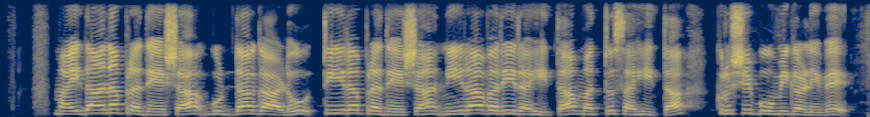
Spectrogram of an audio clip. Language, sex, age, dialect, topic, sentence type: Kannada, female, 18-24, Mysore Kannada, agriculture, statement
